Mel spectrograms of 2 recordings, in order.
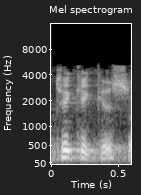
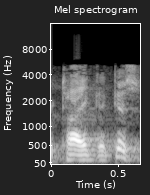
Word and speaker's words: Tychicus: Tychicus or Tychicus, depending on the pronunciation guide you use.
